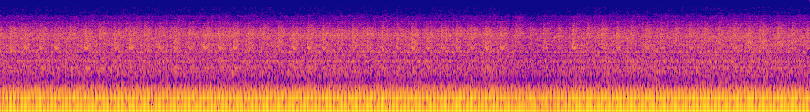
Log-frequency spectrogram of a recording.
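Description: Narrowboat's diesel engine idling steadily, a low hum with a fast, even beat.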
